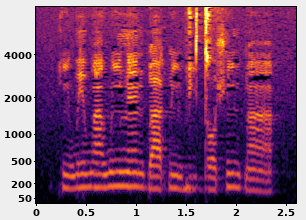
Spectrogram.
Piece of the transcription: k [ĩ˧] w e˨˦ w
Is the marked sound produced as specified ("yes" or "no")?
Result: no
